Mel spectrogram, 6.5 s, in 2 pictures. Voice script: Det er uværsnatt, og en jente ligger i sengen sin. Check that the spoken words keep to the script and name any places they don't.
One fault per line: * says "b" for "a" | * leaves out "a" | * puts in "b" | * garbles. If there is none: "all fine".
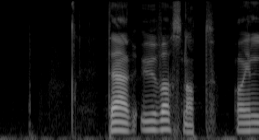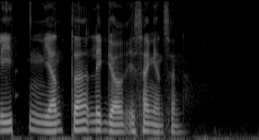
* puts in "liten"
